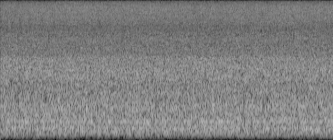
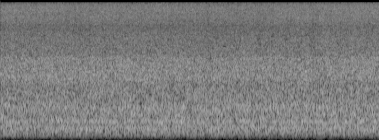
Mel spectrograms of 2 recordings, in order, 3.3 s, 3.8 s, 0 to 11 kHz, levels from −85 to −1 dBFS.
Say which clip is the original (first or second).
second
